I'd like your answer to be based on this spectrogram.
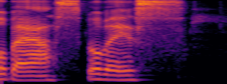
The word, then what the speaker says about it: Bass: Bill Bass. It's spelled like both. – Yep. – Dr. Bill. – B-A-S-S.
